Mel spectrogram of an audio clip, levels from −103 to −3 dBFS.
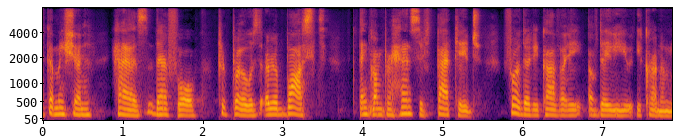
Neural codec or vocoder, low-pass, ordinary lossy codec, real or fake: codec, 16 kHz, 1 kbps, FreqCodec, larger model; none; none; fake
